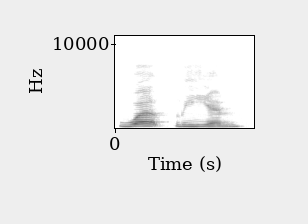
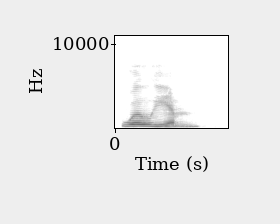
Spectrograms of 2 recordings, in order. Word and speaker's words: William: William 呢，要怎么念好？William，要记得那个 Liam 的那个 m 要发出来。 William，最主要是那个 m 的感觉。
